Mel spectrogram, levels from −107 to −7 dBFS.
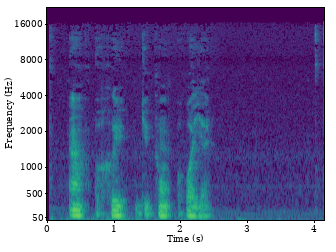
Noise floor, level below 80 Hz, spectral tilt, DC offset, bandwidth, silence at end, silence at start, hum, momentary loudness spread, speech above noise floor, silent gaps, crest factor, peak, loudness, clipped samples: -70 dBFS; -58 dBFS; -7.5 dB/octave; under 0.1%; 16 kHz; 0 s; 0.05 s; none; 13 LU; 33 dB; none; 18 dB; -22 dBFS; -40 LUFS; under 0.1%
